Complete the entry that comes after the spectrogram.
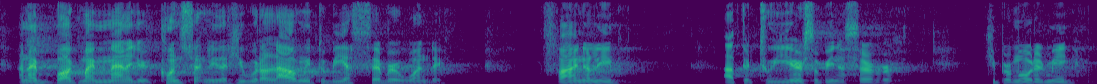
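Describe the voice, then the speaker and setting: With a Mexican accent, a man speaks at a moderate pace in a medium pitch with a bright, sharp tone, leaving long, frequent pauses amid audible room echo. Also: ordinary pitch variation. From Mexico, State of Mexico. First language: Spanish. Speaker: restaurant entrepreneur, conference speaker. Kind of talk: conference talk. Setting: stage with audience.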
